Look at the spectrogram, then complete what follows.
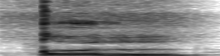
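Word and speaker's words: قل: রাহমানির রাহিম কুল কুল কখনোই কুল বলবো না সঠিক উচ্চারণ হচ্ছে কুল ইয়া এখানে আমরা তিন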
